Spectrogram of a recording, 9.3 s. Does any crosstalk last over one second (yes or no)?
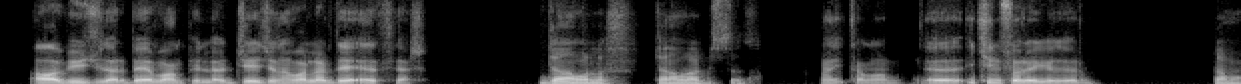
no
